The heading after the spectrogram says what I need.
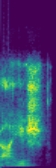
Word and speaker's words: Aish: I don't know if that's the right way to pronounce the company name, if that's accurate, Aish.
